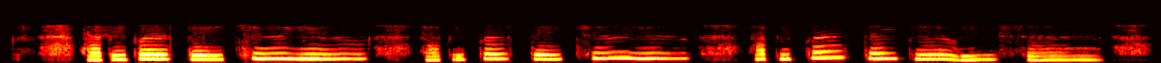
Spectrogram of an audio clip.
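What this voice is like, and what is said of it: Hoarse singing voice. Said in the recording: “my voice is sounding a little weird today ... Give you a little hoarseness”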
